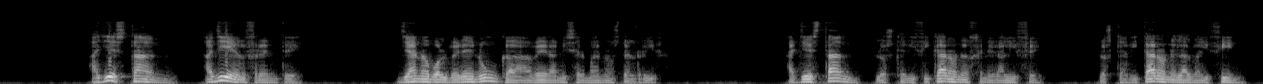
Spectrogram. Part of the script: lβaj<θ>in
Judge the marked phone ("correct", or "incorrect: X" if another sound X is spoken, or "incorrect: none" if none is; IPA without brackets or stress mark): correct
